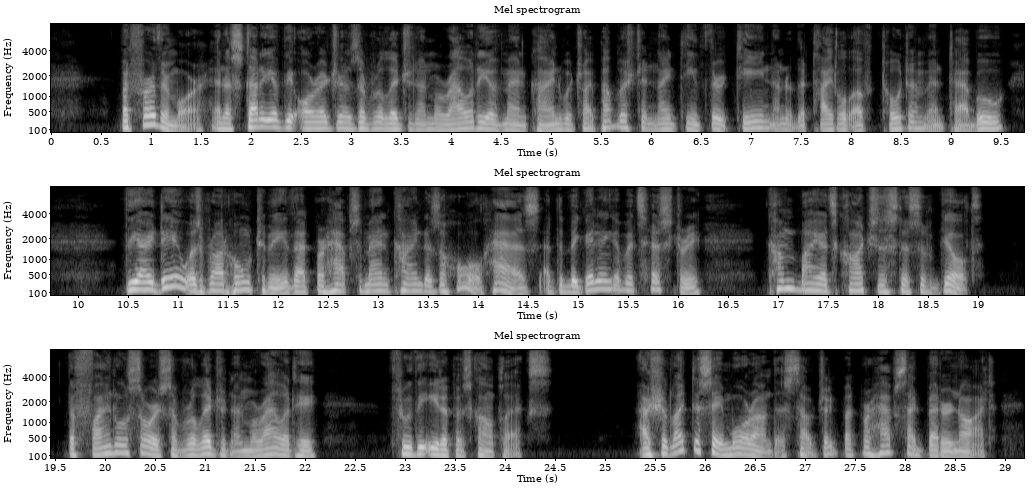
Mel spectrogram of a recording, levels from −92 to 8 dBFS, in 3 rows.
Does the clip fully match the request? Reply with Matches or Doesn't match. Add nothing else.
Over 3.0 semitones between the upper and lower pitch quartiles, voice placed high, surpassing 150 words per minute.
Doesn't match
